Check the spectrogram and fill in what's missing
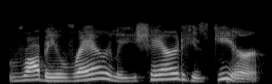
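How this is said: It is said in an American accent. "When it comes to the American people, they would say"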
